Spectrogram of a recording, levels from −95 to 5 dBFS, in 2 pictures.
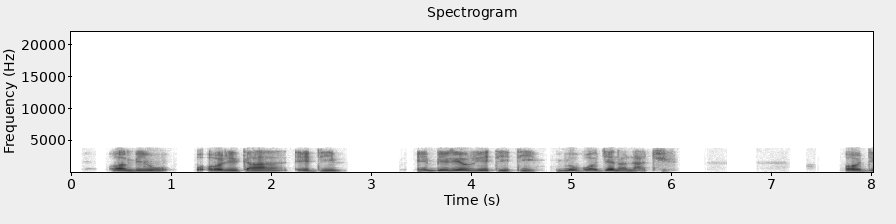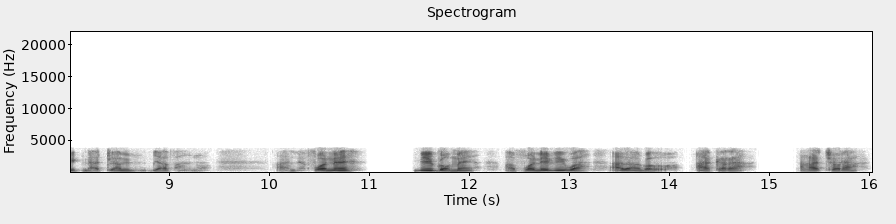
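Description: No technical faults are audible.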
